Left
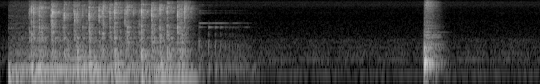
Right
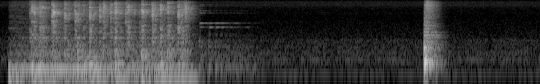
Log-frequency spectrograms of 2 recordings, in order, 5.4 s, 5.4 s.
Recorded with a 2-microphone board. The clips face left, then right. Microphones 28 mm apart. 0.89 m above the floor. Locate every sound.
0.1 s typing on a keyboard: 70° left (ahead or behind), 1.9 m
2.0 s a clink: 75° left (ahead or behind), 2.5 m
4.2 s a snare drum: 20° right (ahead or behind), 0.9 m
